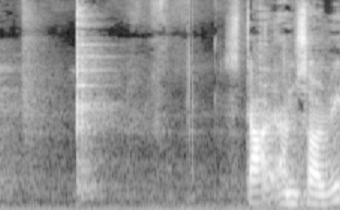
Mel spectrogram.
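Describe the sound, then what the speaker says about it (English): A utensil clinks against a bowl a few times while chocolate mud cake batter made with atta and vanilla essence is mixed, sharp and close, before a voice starts talking near the end. "Now we will start mixing the batter."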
